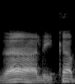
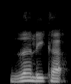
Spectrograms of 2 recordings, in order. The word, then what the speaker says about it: ذلك: menjadi dalalika ya dan membacanya tetap panjang dalika bukan dalalika bukan Ya ini yang kita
